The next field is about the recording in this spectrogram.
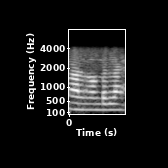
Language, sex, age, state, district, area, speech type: Malayalam, female, 30-45, Kerala, Wayanad, rural, conversation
